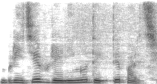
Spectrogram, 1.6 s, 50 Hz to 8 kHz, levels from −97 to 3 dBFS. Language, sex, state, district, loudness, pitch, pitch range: Bengali, female, West Bengal, North 24 Parganas, -29 LUFS, 200 Hz, 190-225 Hz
